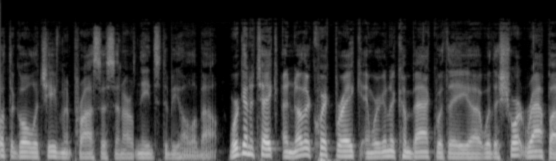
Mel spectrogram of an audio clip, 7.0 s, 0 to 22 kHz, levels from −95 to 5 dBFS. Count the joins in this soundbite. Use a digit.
2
